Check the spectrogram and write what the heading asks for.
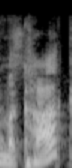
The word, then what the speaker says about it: macaque: Oh, they're macaques. Is that a macaque?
